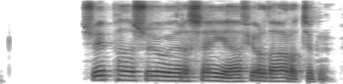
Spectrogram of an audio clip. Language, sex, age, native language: Icelandic, male, 20-29, Icelandic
